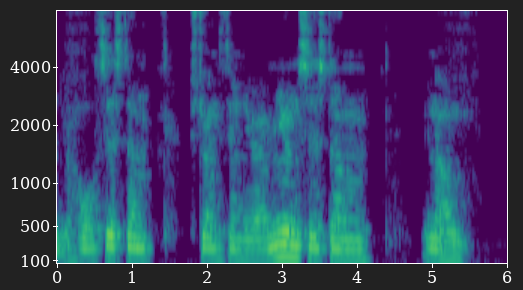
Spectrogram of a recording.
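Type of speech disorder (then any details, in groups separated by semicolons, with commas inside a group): Slurred speech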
